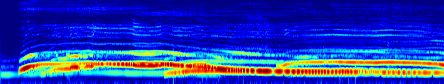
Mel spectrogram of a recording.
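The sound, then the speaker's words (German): A voice imitates a wolf howl as a spooky sound: a long, loud, sustained howling that rises and wavers in pitch for several seconds, alone with no talking. “Wolf. Ein Wolf macht zum Beispiel so.”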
